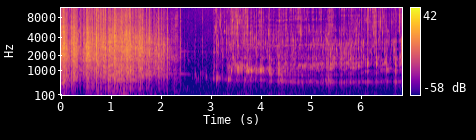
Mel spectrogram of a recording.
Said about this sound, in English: I'm trying to get a cheese quietly. There's a crunch. Quietly tries to get a cheese ball out of the bag.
